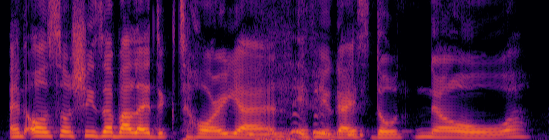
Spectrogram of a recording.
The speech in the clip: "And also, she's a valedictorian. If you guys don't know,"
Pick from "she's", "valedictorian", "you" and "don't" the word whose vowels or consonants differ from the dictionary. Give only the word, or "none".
valedictorian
